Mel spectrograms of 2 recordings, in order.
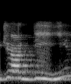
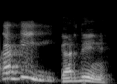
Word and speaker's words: Gardini: So let's first, so we have now in our program Marco Gardini, and am I pronouncing right? It should be Giardini, no, Gardini. Gardini, so I'm okay.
